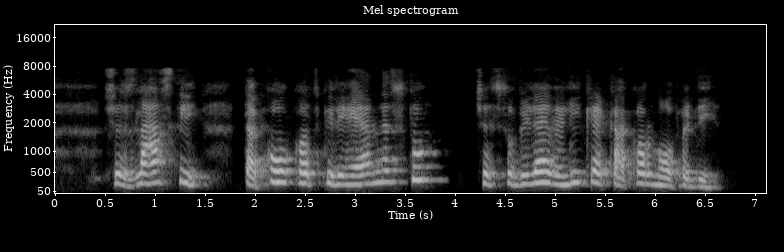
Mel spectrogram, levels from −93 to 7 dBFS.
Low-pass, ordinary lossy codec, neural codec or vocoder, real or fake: none; none; codec, 16 kHz, 4 kbps, FreqCodec, smaller model; fake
